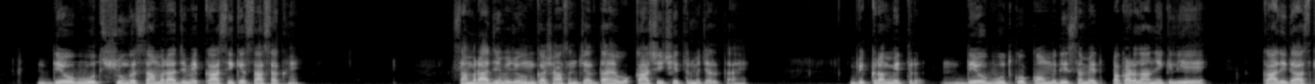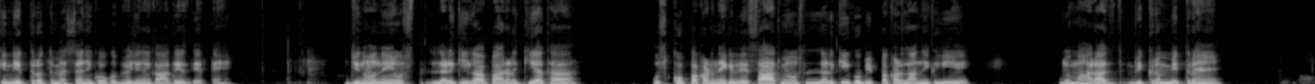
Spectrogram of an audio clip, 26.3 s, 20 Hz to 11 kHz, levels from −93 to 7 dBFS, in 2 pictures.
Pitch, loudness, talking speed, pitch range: 125 Hz, -27 LUFS, 155 wpm, 110-135 Hz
